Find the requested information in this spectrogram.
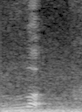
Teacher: So, it's look, but the K sound does not make a vibration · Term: no vibration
